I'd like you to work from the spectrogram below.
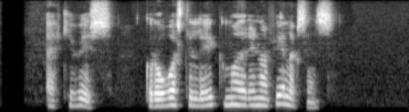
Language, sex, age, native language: Icelandic, female, 50-59, Icelandic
